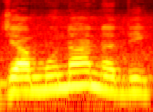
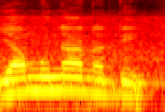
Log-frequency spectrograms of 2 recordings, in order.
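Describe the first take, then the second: First: The name begins with a j sound. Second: The name begins with a y sound.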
